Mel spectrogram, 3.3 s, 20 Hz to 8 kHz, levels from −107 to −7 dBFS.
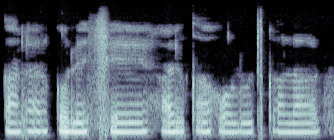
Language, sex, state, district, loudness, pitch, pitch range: Bengali, female, West Bengal, Cooch Behar, -19 LUFS, 200 Hz, 195-210 Hz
